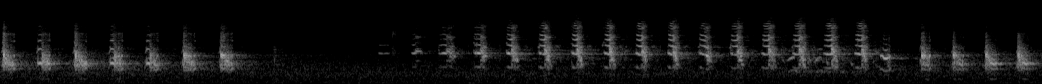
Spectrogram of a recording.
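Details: Domestic turkey giving rapid gobbling bursts, a run of about seven sharp rattling notes, a short pause, then a longer faster series of about twenty pulses repeated roughly three per second.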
